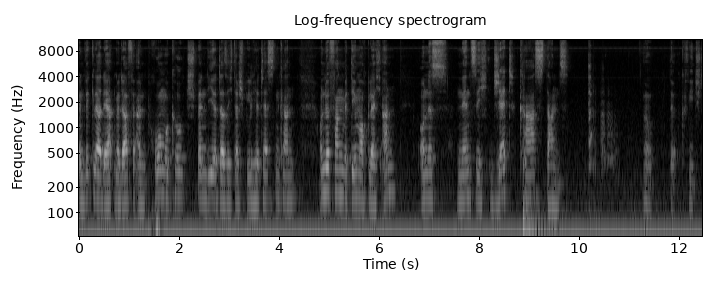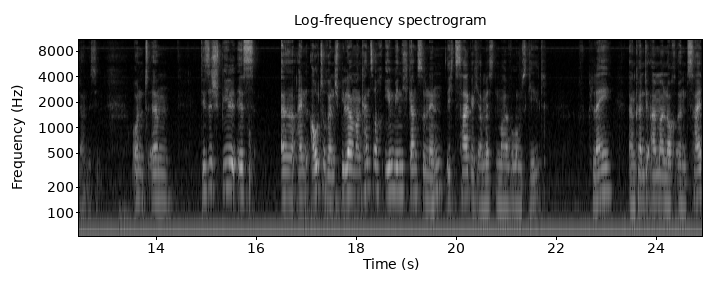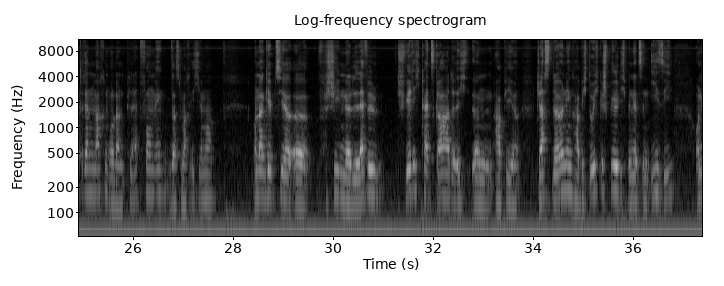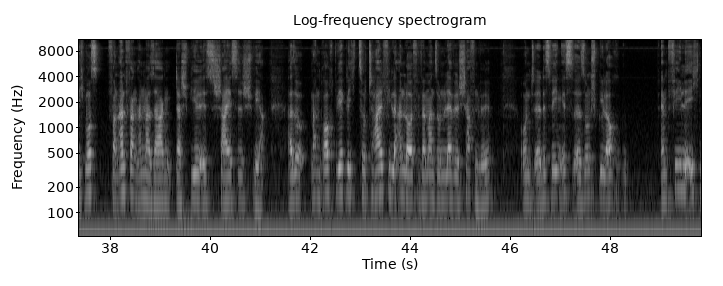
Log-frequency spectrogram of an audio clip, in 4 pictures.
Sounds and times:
Speech: 0.0s - 12.9s, 13.5s - 14.3s, 14.9s - 21.8s, 22.5s - 27.6s, 28.4s - 48.4s, 49.0s - 49.8s.

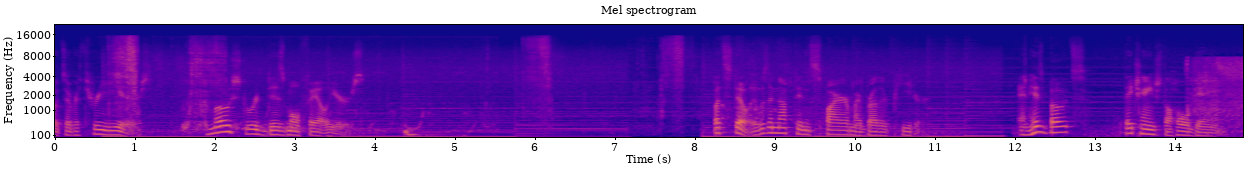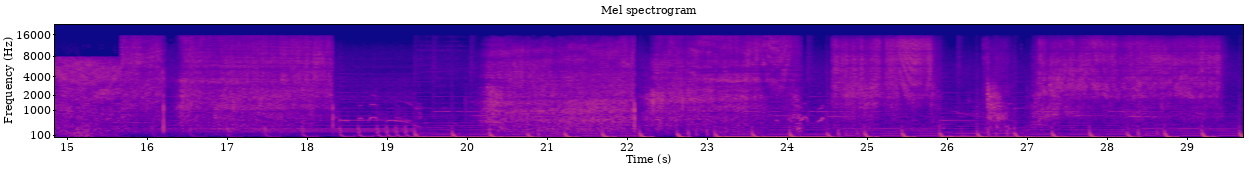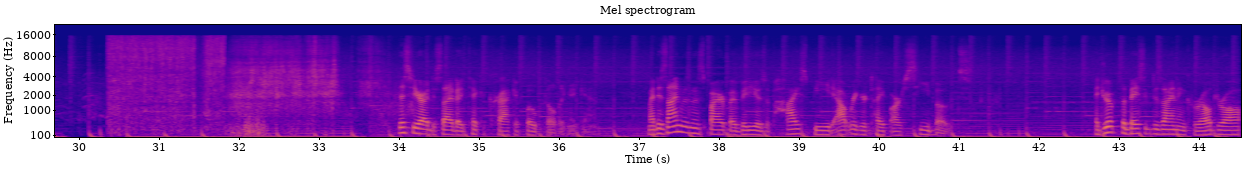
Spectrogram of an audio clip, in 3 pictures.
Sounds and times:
Speech: 0.0s - 1.2s, 1.9s - 3.9s, 8.3s - 11.0s, 12.1s - 14.6s, 34.0s - 36.5s, 37.2s - 41.2s, 42.7s - 44.5s
Music: 0.0s - 44.5s.

